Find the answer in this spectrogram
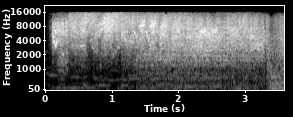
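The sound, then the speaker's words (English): Splash attack sound effect from a monster-battle video game: a loud, steady rush of splashing water that runs for about three seconds, then cuts off. “Photoroizen used Splash.”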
